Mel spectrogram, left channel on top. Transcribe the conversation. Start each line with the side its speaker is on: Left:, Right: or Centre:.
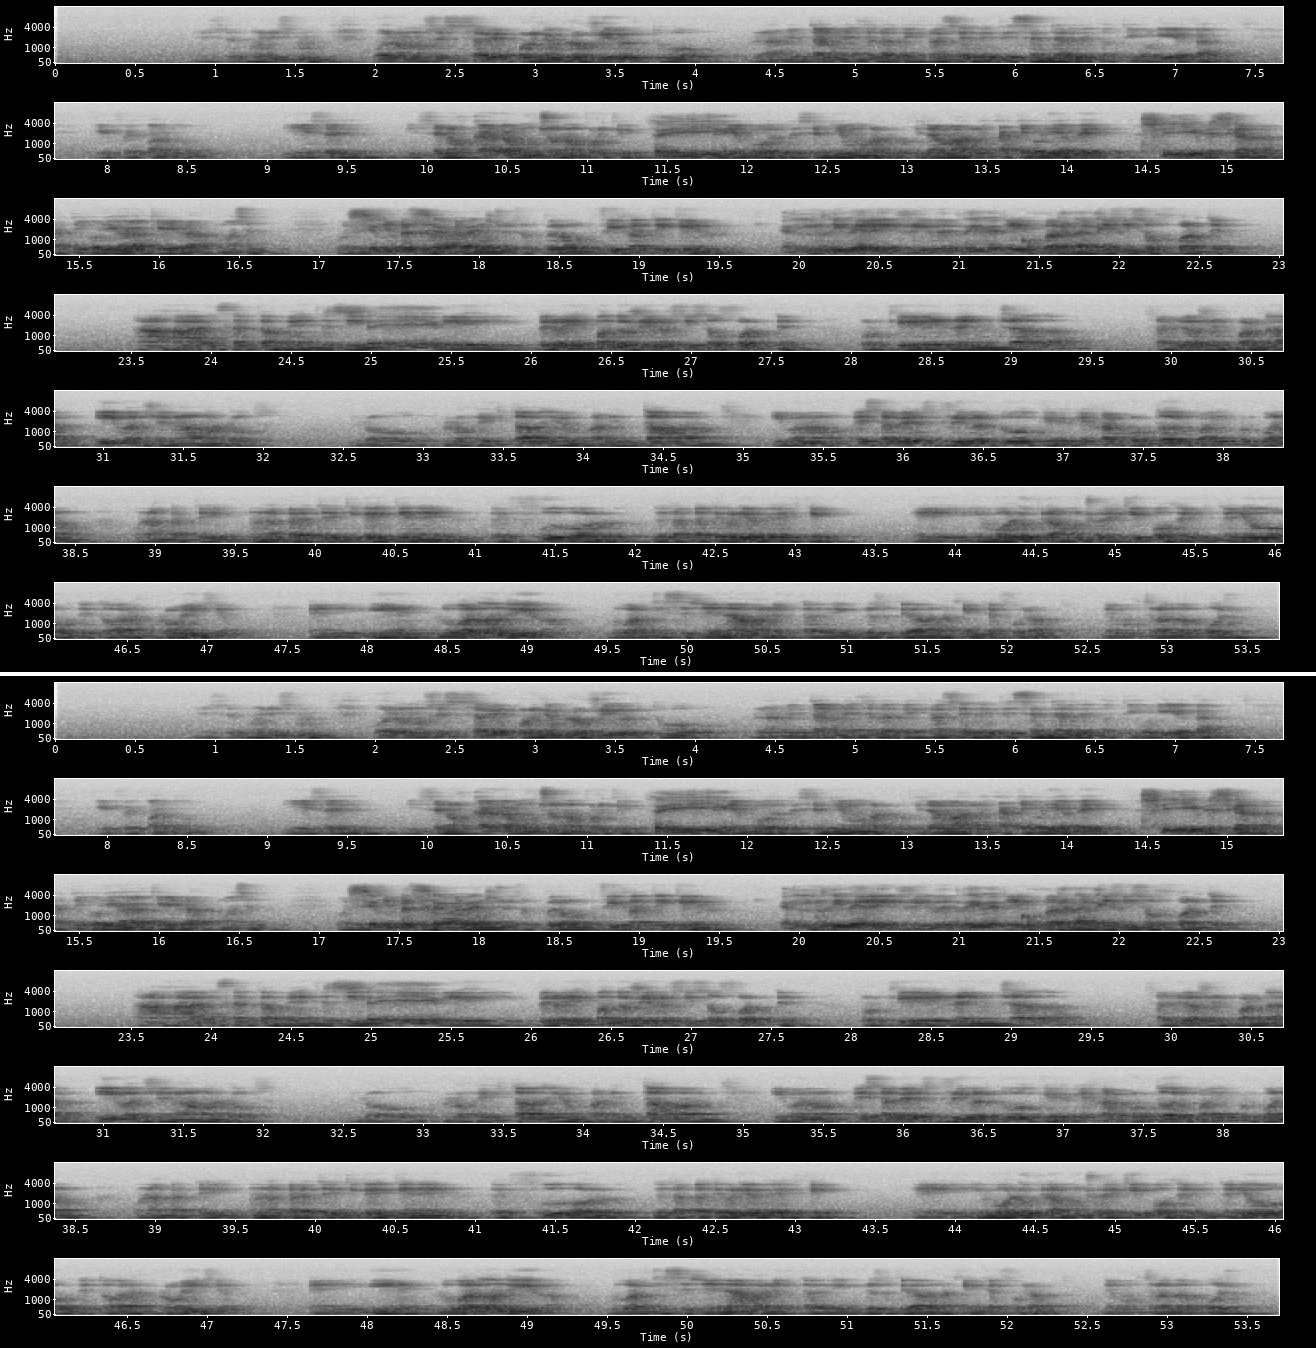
Left: eso es buenísimo. Bueno, no sé si sabías, por ejemplo, River tuvo lamentablemente la desgracia de descender de categoría acá que fue cuando... Y, ese, y se nos carga mucho, ¿no? Porque
Right: Sí,
Left: ese tiempo descendimos a lo que llama la categoría B,
Right: sí,
Left: en vez
Right: pues
Left: de estar
Right: sí.
Left: en la categoría A, que es la más... em, Bueno,
Right: Siempre
Left: y siempre se
Right: se
Left: nos
Right: va
Left: carga
Right: a ver
Left: mucho eso, pero fíjate que,
Right: el
Left: fíjate
Right: River,
Left: que ahí River
Right: River
Left: es
Right: con
Left: para
Right: B larga.
Left: mí que se hizo fuerte Ajá, exactamente,
Right: Sí,
Left: sí. Eh, pero ahí es cuando River se hizo fuerte, porque la hinchada salió a respaldar, iban, llenaban los, los, los estadios, alentaban, y bueno, esa vez River tuvo que viajar por todo el país, porque bueno, una, cate- una característica que tiene el, el fútbol de la categoría B es que eh, involucra a muchos equipos del interior, de todas las provincias, eh, y en lugar donde iba, lugar que se llenaba el estadio, incluso quedaba la gente afuera demostrando apoyo.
